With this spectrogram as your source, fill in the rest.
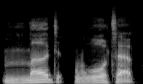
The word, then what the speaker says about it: MUD WTR: That is where the supporter of today's podcast comes in, MUD WTR. And it is spelled m u d w t r.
